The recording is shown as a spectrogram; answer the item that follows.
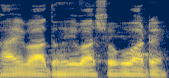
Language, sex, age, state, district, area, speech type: Odia, male, 18-30, Odisha, Malkangiri, urban, spontaneous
